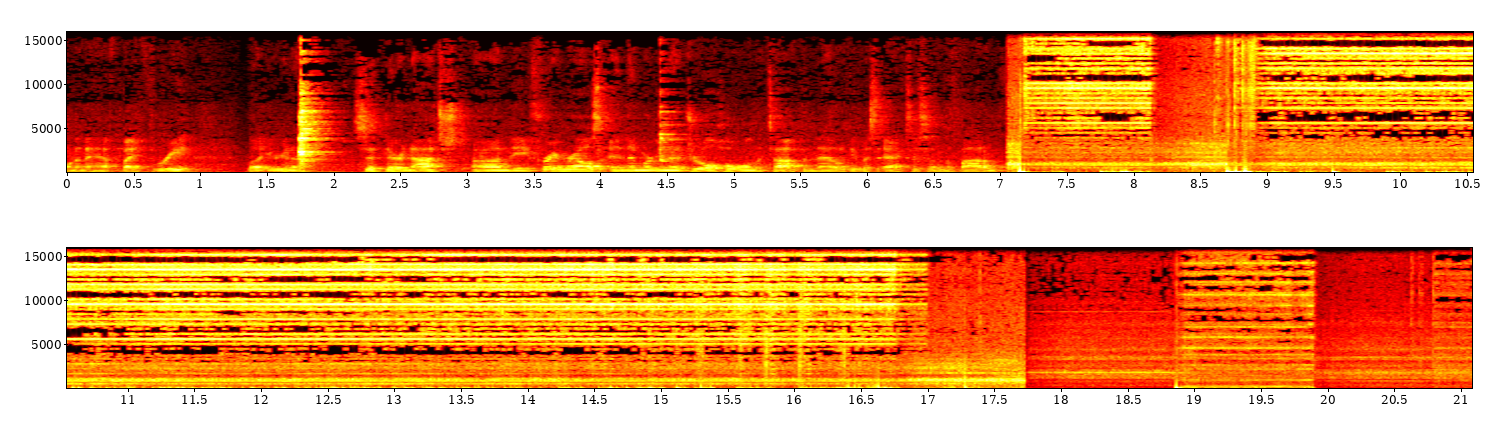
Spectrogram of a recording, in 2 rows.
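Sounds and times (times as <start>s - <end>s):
welder striking clicks: 7.1s - 17.7s
welding arc buzzing: 7.1s - 17.8s, 18.7s - 21.0s.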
